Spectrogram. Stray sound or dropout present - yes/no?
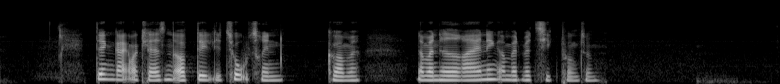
no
